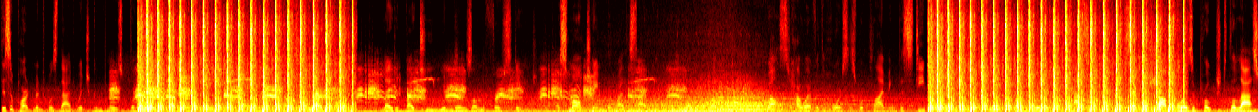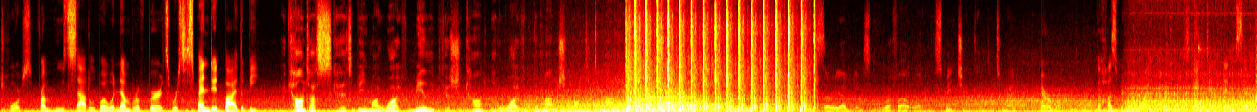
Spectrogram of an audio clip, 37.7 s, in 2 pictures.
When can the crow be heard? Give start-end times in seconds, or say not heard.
1.6-10.3.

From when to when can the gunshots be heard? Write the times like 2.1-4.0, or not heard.
2.0-5.3, 13.9-17.9, 28.2-31.1.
